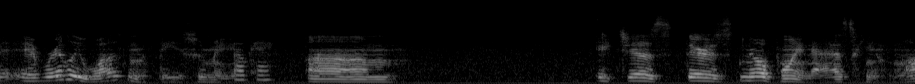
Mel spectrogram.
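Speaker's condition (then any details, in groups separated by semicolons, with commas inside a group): Ataxia; late onset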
